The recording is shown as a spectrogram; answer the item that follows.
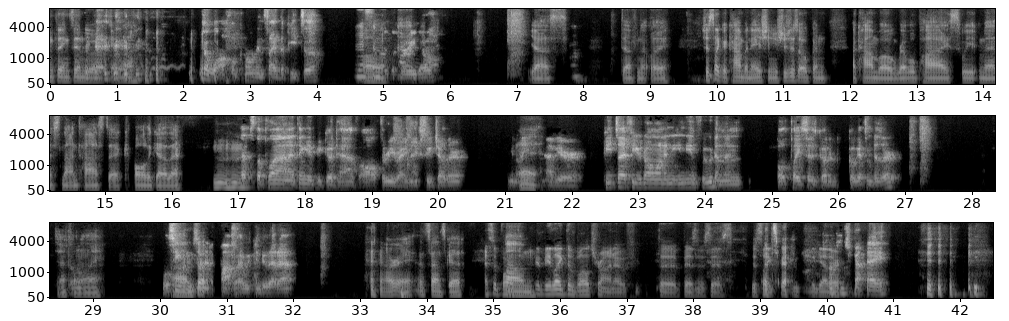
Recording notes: Recorded Live on Zoom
